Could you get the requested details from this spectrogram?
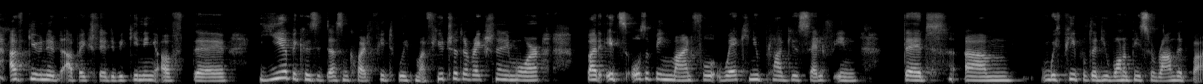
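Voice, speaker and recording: On a very clean recording with a silent background, a woman with a non-native accent talks in fairly even intonation. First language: not English. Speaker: personal branding strategist. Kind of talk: podcast interview.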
